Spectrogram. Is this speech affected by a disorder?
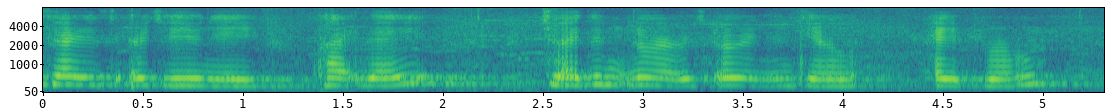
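Yes: spinal muscular atrophy.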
